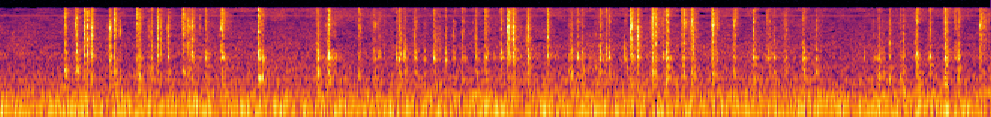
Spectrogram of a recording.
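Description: Typing on a computer keyboard as a command is entered: many quick, quiet keystrokes clatter in an uneven rhythm throughout.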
